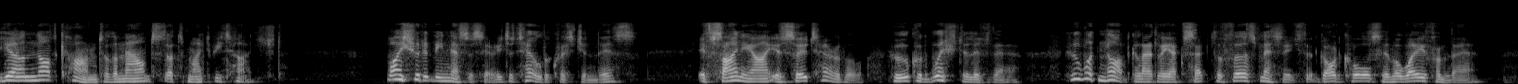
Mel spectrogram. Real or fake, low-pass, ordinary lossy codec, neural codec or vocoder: fake; 7.2 kHz; AAC, 32 kbps; codec, 16 kHz, 4 kbps, X-Codec, HuBERT features, trained on general audio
